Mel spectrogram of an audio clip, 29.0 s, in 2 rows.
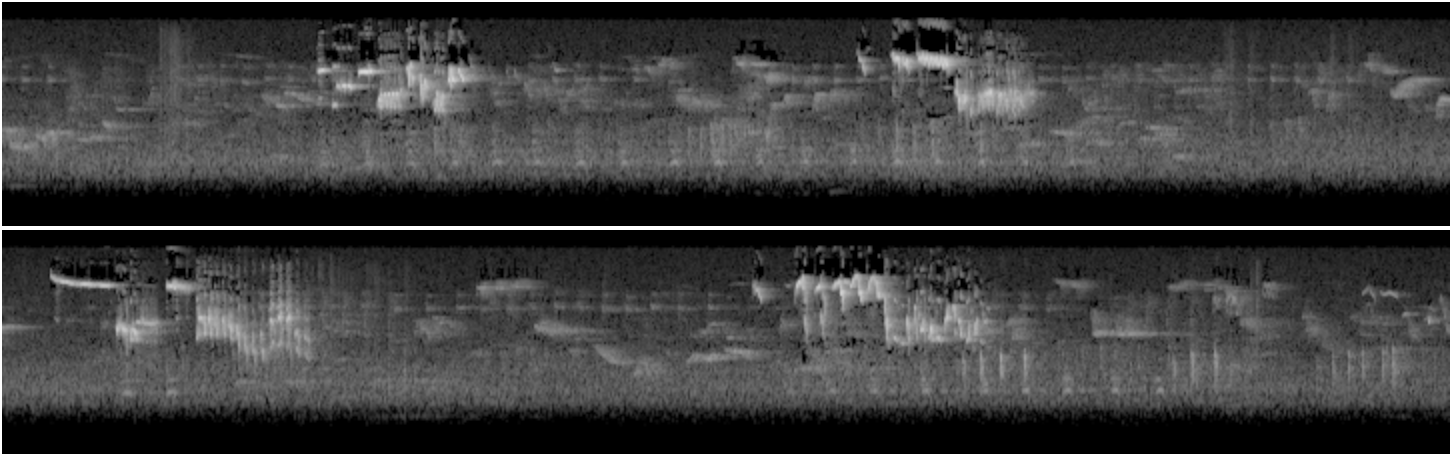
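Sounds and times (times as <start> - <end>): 
European robin warbling song: 2.8 - 10.8, 14.1 - 17.7, 21.6 - 27.1.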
